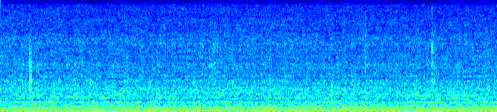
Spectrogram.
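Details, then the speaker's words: Automatic transmission at idle with a steady mid-pitched buzz from the worn transmission pump; car won't move once warmed up, fluid drained is brown, mud-like, viscous, smells odd, not red. "That's not a good sound. That's the pump making noises."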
